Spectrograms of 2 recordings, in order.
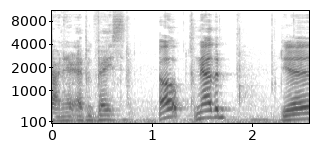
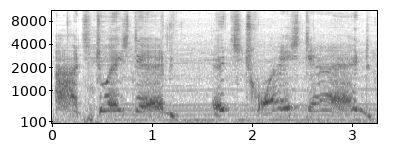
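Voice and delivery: very high, drawn-out wail; mock distress; much slower than usual. Gamer reacting to the game, mock falsetto wail.

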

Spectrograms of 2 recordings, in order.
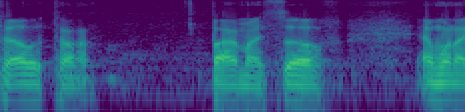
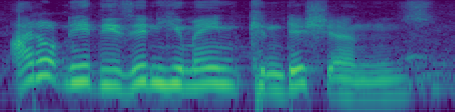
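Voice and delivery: higher, self-important protest; mock indignation; 6 semitones higher than usual. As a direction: complain like an offended professional. Acted indignation at team conditions.

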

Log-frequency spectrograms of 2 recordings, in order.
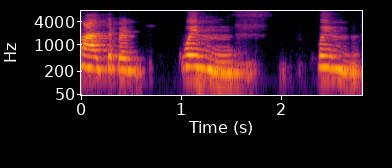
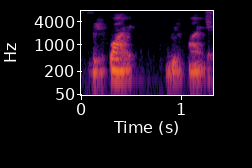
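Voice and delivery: hushed, softer be quiet; 2 semitones lower, 15 dB quieter, much slower than usual. Shown as a demonstration. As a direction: say quiet as if hushing. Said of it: "quiet แปลว่าเงียบ". (พูด be quiet เบาๆ)

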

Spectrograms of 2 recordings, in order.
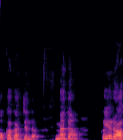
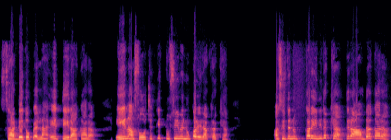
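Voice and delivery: firm insistence; 7 dB louder than usual. Acted. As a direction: insist firmly, leaving no room to argue. Insisting this is her home.

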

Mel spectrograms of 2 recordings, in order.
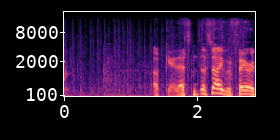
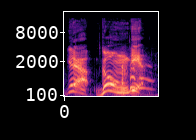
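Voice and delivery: exasperated shouting; 10 semitones higher than usual. Real, not acted. Chasing players out.

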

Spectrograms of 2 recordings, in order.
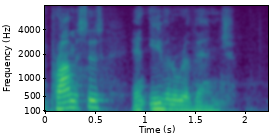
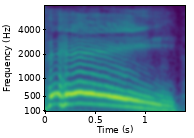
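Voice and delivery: startled greeting; 10 semitones higher, 11 dB louder than usual. Retold or imitated. Officer's startled reply.

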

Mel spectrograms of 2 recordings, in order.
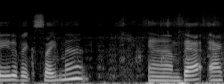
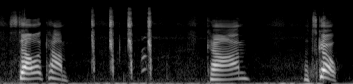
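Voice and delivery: calling the dog; 7 semitones higher than usual. Real, not acted. Calling dogs to come.

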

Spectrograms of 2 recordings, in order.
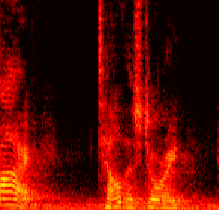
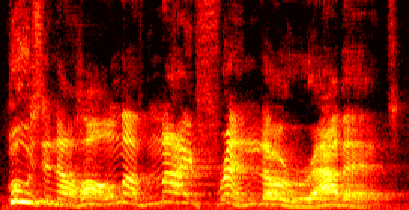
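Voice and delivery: slow, high, very loud challenge; elephant bellow; 10 semitones higher, 10 dB louder, slower than usual. A narrator's reading. Elephant calling into the log, slow loud bellow. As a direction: bellow it out, stretching every word. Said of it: "the elephant said".

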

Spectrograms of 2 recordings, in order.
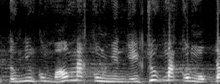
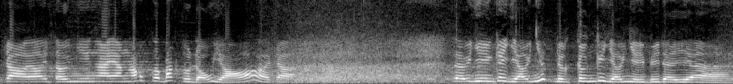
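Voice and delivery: indignant lament; 3 semitones lower, 4 dB louder than usual. Acted. Wife complains of unfair treatment.

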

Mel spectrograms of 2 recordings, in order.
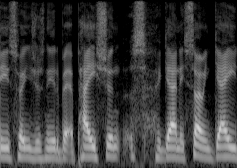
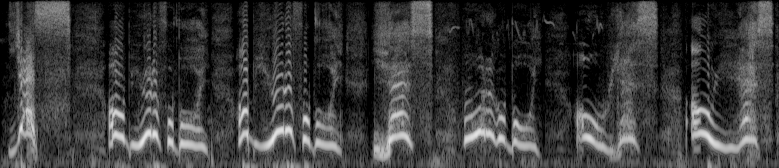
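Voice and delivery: very high, cooing delight; excited dog praise; 4 dB louder, slower than usual. Real, not acted. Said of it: "vocal inflection, praise, physical praise".

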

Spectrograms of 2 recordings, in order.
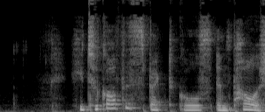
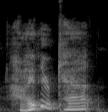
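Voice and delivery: high, lively calling out; hailing; 9 semitones higher, 5 dB louder than usual. A narrator's reading. Peter Painter greets the passing animals, hailing them. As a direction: call to each one, pitched well up. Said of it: "hailed Peter Painter".

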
